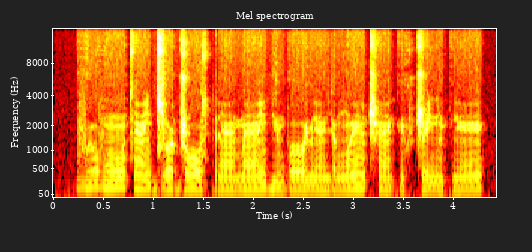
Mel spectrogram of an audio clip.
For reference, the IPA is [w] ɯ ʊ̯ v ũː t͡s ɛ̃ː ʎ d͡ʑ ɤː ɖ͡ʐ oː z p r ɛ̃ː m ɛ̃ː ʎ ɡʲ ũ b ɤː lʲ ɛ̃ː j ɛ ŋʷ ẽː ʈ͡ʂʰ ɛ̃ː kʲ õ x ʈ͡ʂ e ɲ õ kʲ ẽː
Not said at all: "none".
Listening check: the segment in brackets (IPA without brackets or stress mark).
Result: v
